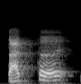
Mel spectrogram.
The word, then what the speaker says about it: तत्: Tata is pronounced as tata. It is not tata. The correct pronunciation should be tata. Because the last tata in the tata is half only. It is halantam. So it is called as half. We have to pronounce it for half the time what we pronounce it for the full tata. So it will become tat.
